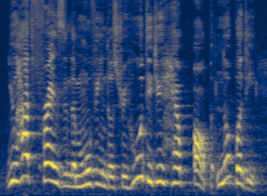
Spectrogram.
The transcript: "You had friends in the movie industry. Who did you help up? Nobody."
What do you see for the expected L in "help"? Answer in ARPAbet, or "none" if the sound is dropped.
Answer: L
